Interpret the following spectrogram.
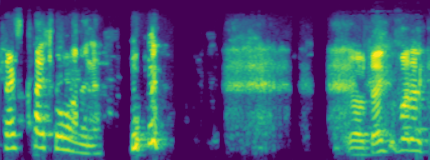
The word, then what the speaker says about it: Saskatchewan: Saskatchewan, not what you call it. It's Saskatchewan.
